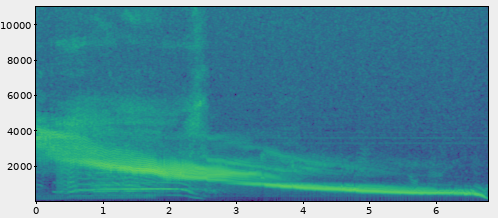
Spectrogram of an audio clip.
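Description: Weddell seal underwater calls in Antarctica, heard through the ice: a long, eerie whistle glides steadily downward from high to low pitch over several seconds, overlapped early by a shorter buzzy, harmonic tone that drops off sharply. No talking.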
